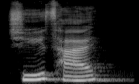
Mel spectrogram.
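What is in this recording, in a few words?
"qicai" Chinese word; beishuiyizhan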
